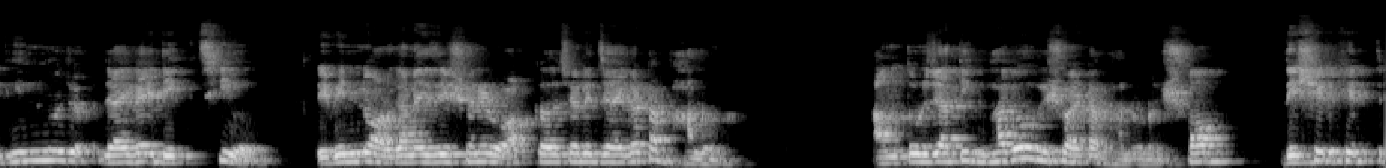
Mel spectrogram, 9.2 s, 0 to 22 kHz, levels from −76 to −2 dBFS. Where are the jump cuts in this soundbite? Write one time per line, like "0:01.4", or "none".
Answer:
none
